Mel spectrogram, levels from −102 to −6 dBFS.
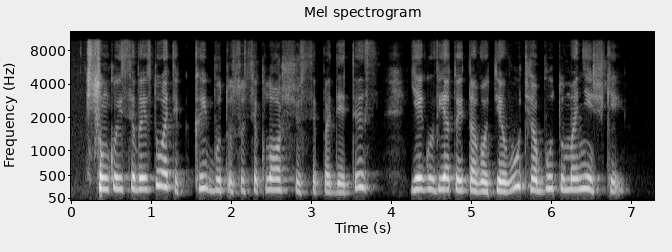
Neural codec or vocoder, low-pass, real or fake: vocoder, 22.05 kHz, 80 mel bands, WaveNeXt; 9.9 kHz; fake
